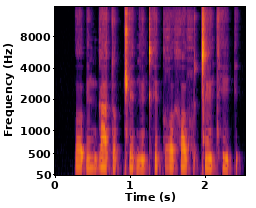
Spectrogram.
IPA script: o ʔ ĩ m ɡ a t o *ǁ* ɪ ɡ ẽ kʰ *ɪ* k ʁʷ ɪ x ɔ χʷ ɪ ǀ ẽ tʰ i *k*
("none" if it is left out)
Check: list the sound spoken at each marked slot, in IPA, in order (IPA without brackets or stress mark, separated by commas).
ǁ, ɪ, k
